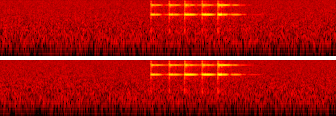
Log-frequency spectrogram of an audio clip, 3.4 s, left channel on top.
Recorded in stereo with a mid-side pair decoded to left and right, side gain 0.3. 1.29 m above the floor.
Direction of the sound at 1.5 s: 10° right.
